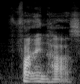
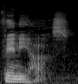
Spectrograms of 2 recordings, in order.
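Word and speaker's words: Phinehas: Finehos is the way you pronounce it. Not Fineyhos. Fineos.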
